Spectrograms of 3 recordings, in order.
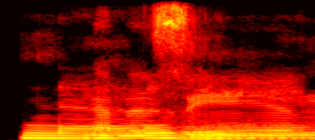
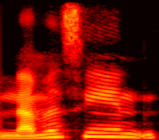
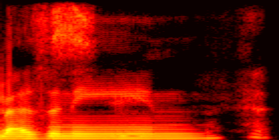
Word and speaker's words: Mnemosyne: Yeah, some people say Mnemosyne, and I am not going to fight them on that. I simply didn't choose that pronunciation. Mezzanine, No, Mnemosyne, yeah, no one, no, those are all wrong.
